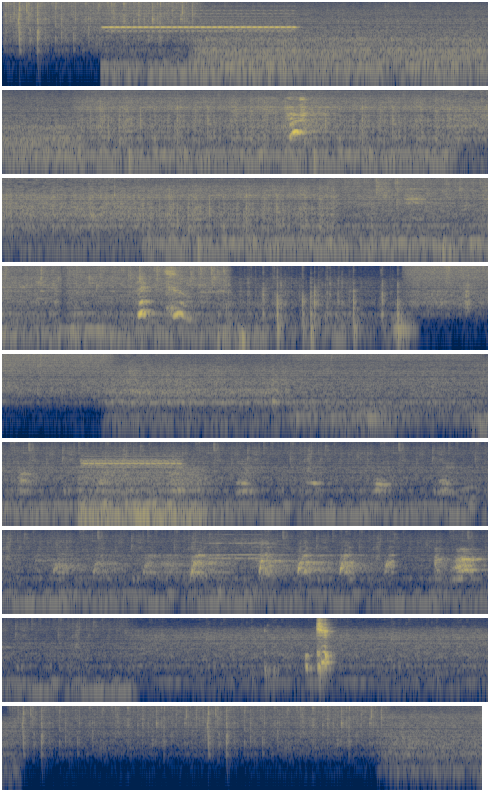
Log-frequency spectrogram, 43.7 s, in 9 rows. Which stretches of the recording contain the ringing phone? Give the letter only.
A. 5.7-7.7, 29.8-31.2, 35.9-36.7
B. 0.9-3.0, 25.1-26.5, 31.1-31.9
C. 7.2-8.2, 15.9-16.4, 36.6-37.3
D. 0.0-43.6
B.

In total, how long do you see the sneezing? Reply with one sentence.
You can hear the sneezing for 2 seconds altogether.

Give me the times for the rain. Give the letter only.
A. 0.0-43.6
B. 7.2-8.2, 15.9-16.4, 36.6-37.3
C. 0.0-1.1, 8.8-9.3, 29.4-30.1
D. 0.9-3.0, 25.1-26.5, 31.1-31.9
A.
